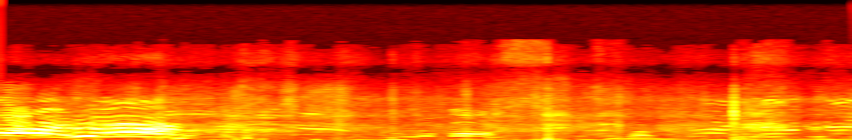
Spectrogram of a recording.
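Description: High-pitched shouts and calls from girls on the field in the first second, then faint scattered voices over uneven thuds of running footsteps on grass.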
